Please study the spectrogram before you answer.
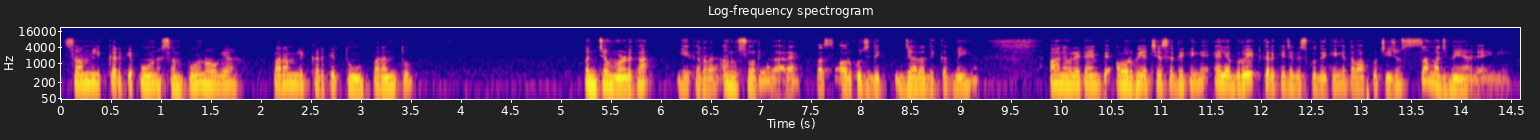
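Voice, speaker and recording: A man's voice: on the high side, steady tone, a little fast, darkish tone. A man teaching an exam-prep lesson, thinking aloud, repeating sounds and answer options and urging students to answer. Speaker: Hindi exam tutor.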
